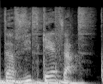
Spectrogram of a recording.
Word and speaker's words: David Guetta: Maar ja, het is een Fransman, dus dan zeg je het gewoon als David Guetta. – Ja, ik denk dat de meeste Fransen het ook wel zo uitspreken.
